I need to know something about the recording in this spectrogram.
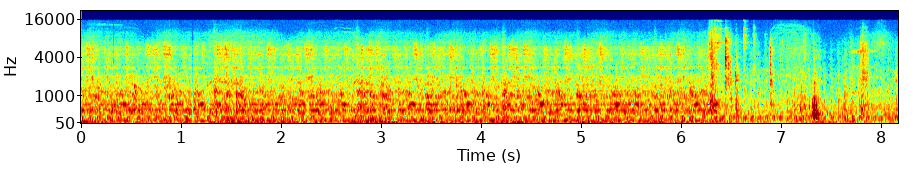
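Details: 1981 Jeep J20 4WD pickup with a 360 AMC V8, first start after sitting: oil pressure comes up but the engine idles lumpy and uneven, stumbling and misfiring with a faint clatter over a low rumble; fuel leaking at the carburetor base.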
